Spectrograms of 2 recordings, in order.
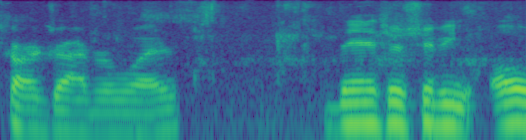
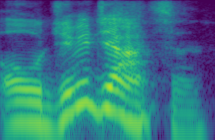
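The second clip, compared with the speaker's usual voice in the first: proper Southern-style pronunciation. Explaining how to say a name properly, in proper Southern pronunciation. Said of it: "It's just uh just proper proper Southern".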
